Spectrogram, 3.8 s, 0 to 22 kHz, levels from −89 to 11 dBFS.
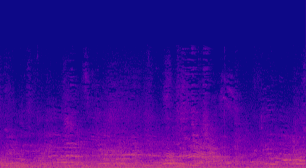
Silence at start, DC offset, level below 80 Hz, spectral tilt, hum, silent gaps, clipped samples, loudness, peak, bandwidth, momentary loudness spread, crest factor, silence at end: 0 s; under 0.1%; -46 dBFS; -5 dB/octave; none; none; under 0.1%; -38 LUFS; -22 dBFS; 16.5 kHz; 4 LU; 14 dB; 0 s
